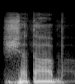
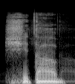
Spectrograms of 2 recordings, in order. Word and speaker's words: شتاب: غور سے سنیے، شاکر۔ تیسرا لفظ ہے شتاب۔ یہ غلط تلفظ ہے، درست تلفظ ہے شتاب۔ دوبارہ سنیے، شتاب۔ بچوں آپ بھی غور سے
